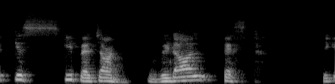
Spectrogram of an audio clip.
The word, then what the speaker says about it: Widal: विडाल test, ठीक है, आपको विडाल टेस्ट बताना है, इनमें से किससे किया जाता है विडाल टेस्ट?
